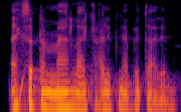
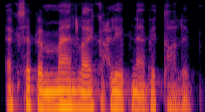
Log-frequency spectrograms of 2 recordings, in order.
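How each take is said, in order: Both takes have the same delivery.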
